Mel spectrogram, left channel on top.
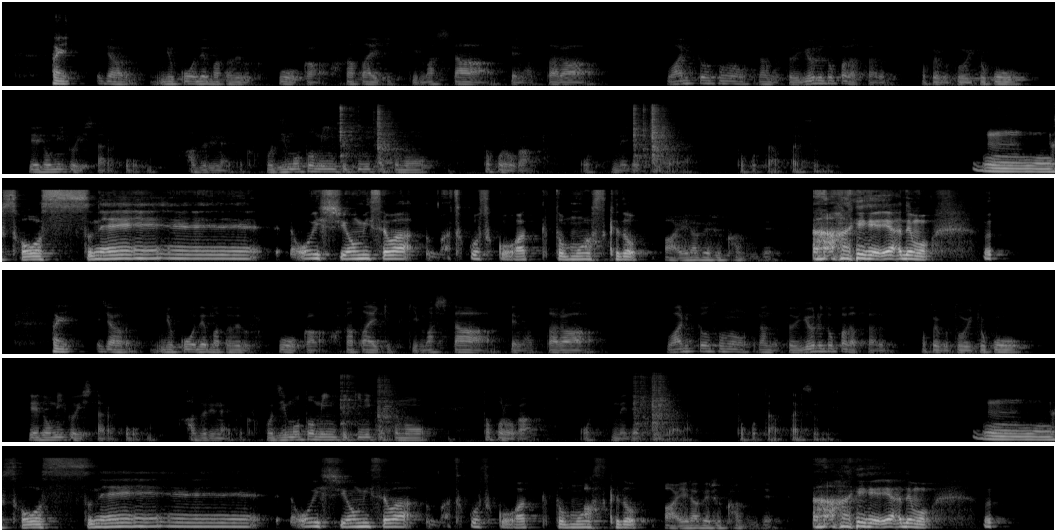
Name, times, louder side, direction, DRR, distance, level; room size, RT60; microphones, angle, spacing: voice 1, 0.1-0.4 0.9-5.9 6.6-8.9 9.3-10.2 10.8-11.9 12.3-15.9 16.3-17.4 17.9-18.8 26.9-27.0 27.7-28.8, right 1 dB, 65° right, 7 dB, 2.1 m, -42 dB
sound 1, 13.0-14.8 15.2-15.5 15.9-17.5, left 6 dB, 85° left, 3.1 m, -45 dB
voice 2, 20.2-23.6 23.9-26.3 26.6-27.4 29.2-31.0, left 3 dB, 55° left, 16 dB, 0.8 m, -29 dB
16.0 x 8.1 x 5.9 m, 0.42 s
head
